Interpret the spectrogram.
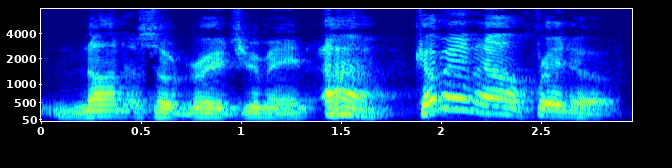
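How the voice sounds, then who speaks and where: An actor playing a flustered, wisecracking vaudeville theater manager with wry banter in a radio comedy. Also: male voice, mid-range voice, sing-song, heavy background noise. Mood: wry, irritated. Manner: wry, fast-talking banter. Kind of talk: old-time radio comedy acting.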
